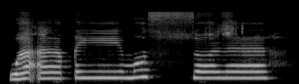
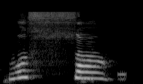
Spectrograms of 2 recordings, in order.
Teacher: huruf shad kurang tebal, kurang sofir. Jadi harus sofir ya.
